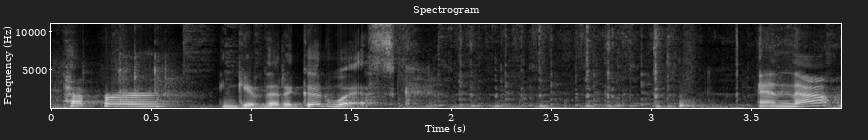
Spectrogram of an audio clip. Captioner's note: whisk rattling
